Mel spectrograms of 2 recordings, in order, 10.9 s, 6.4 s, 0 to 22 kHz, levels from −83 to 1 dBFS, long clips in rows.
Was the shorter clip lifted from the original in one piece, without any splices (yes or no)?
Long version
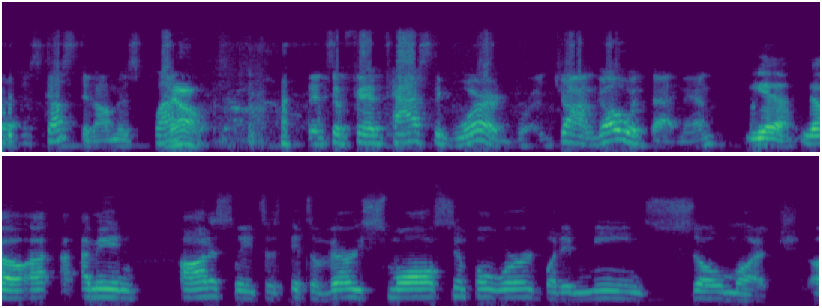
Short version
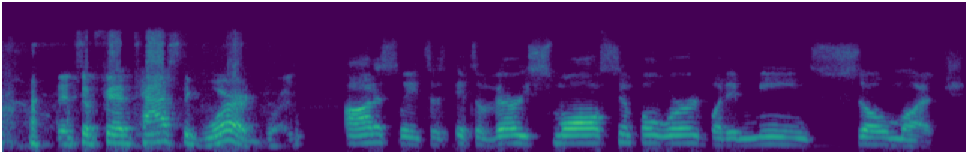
no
